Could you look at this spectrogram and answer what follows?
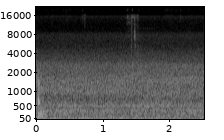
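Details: Repaired 16-inch Hatari fan after fixing incomplete oscillation with a grinding noise: steady, even airflow hiss with no clicking or knocking; normal smooth oscillation.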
